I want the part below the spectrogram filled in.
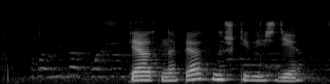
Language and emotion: Russian, neutral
